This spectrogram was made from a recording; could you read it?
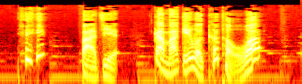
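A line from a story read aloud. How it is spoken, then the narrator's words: Hearty laughter. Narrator (Chinese): 孙悟空大笑着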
